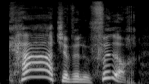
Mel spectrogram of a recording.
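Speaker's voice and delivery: lively Gaelic "Catch a veil u fudach". Shown as a demonstration. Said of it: "listen to the difference".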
